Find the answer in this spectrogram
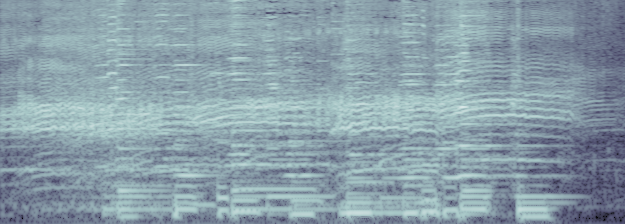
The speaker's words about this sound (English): Soon the sheep were being moved off the pier.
